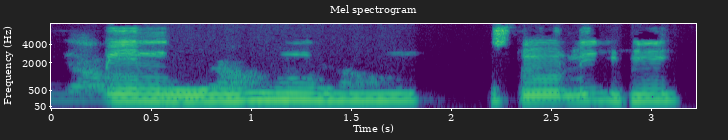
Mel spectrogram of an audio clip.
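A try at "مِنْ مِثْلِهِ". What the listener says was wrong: মিন নয়, মিম। মিম মিম জের। মিম মিসলিহি।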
